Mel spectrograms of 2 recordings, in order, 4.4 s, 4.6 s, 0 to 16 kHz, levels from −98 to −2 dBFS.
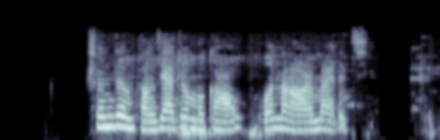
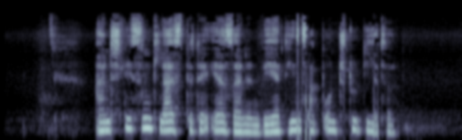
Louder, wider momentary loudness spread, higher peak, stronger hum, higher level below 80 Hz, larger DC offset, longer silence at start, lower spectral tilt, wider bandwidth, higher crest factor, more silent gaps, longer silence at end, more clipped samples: first, -19 LUFS vs -31 LUFS; about the same, 12 LU vs 11 LU; first, -2 dBFS vs -14 dBFS; neither; first, -58 dBFS vs -72 dBFS; neither; first, 0.9 s vs 0.5 s; first, -6 dB/octave vs -3.5 dB/octave; second, 7.8 kHz vs 11.5 kHz; about the same, 18 dB vs 20 dB; first, 3.86-4.10 s vs none; second, 0.05 s vs 0.65 s; neither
